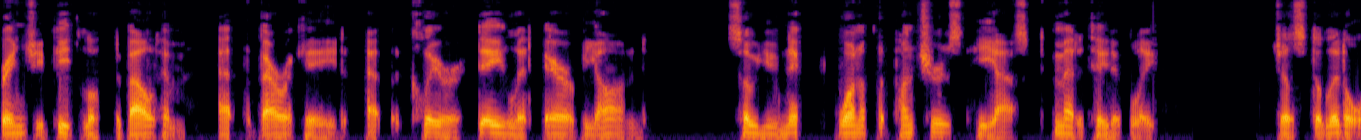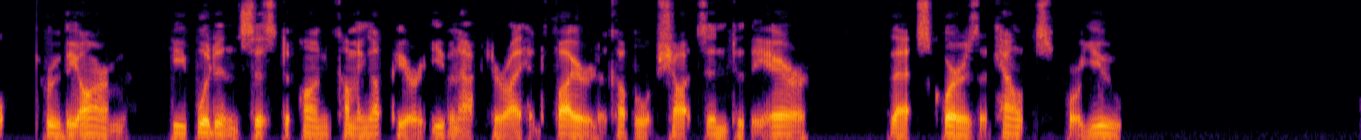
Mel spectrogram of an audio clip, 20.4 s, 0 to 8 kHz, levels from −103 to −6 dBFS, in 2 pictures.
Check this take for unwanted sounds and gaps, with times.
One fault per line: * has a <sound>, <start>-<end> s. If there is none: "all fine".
all fine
